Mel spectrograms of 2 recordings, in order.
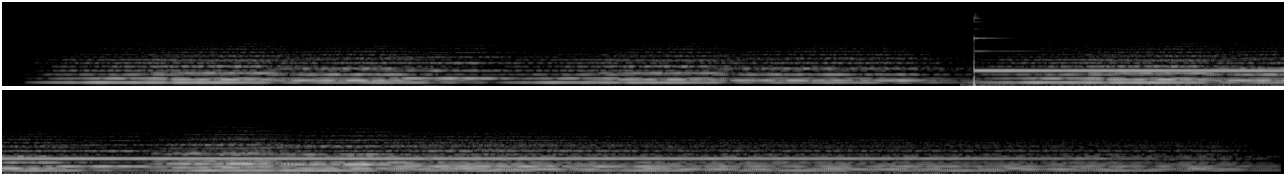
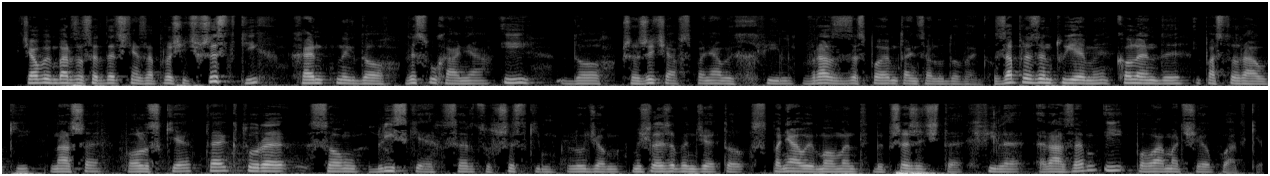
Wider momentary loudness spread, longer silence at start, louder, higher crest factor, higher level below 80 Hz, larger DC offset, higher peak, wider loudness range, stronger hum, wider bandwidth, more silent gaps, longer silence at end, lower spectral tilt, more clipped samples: about the same, 12 LU vs 10 LU; about the same, 0.3 s vs 0.2 s; about the same, -30 LUFS vs -31 LUFS; about the same, 18 dB vs 20 dB; second, -56 dBFS vs -38 dBFS; neither; second, -12 dBFS vs -8 dBFS; first, 8 LU vs 4 LU; neither; about the same, 10.5 kHz vs 11.5 kHz; neither; about the same, 0.05 s vs 0.05 s; first, -9 dB/octave vs -5 dB/octave; neither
